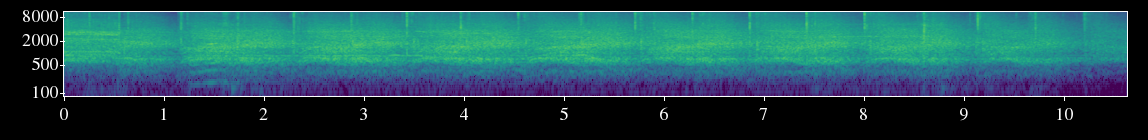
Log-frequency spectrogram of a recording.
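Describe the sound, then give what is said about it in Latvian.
A large crowd at a boxing fight shouts and cheers continuously, a dense roar of voices with rhythmic sharp claps or thuds punctuating it roughly every half second, loud and sustained throughout. “Paldies, kas kliedz tur.”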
